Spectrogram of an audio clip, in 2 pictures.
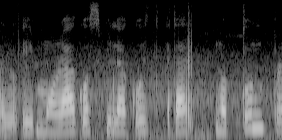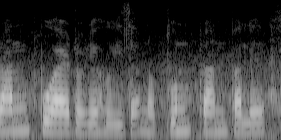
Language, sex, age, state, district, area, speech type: Assamese, female, 30-45, Assam, Morigaon, rural, spontaneous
